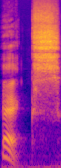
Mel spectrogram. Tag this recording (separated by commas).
Speech, man speaking, Human voice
